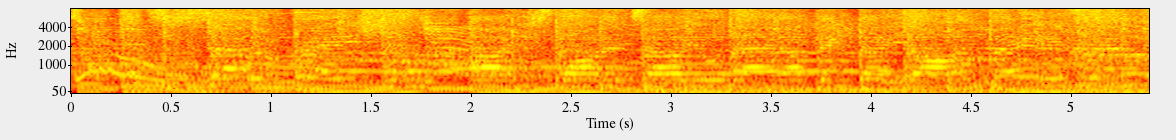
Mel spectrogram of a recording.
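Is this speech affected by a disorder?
No.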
